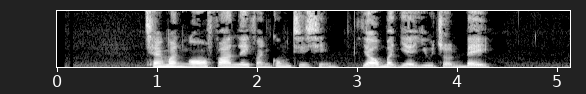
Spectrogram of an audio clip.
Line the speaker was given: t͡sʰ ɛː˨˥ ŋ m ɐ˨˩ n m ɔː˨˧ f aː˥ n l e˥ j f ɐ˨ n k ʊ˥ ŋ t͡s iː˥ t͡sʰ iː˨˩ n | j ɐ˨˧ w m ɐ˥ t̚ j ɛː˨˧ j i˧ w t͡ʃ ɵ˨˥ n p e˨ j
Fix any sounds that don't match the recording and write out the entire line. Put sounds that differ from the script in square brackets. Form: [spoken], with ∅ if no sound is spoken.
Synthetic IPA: t͡sʰ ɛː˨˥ ŋ m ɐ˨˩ n [ŋ] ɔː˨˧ f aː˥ n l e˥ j f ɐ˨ n k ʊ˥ ŋ t͡s iː˥ t͡sʰ iː˨˩ n | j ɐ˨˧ w m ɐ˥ t̚ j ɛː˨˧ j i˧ w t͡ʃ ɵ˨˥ n p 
